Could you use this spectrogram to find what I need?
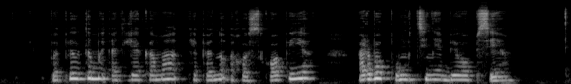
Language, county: Lithuanian, Klaipėda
